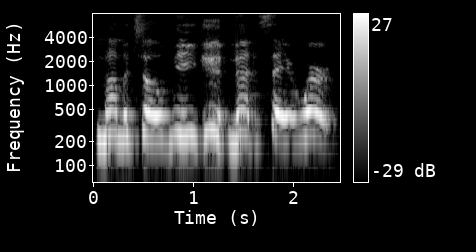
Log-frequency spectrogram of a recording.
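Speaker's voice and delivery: put-on gasping, hitched kid's chant; mock post-spanking hiccups between phrases; spanked child. Kid answers what happened after a spanking, mock hitching sobs. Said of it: "when you used to get a spanking".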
